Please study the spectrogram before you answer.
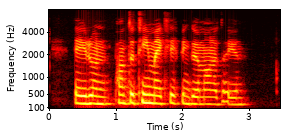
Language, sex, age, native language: Icelandic, female, 13, Spanish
